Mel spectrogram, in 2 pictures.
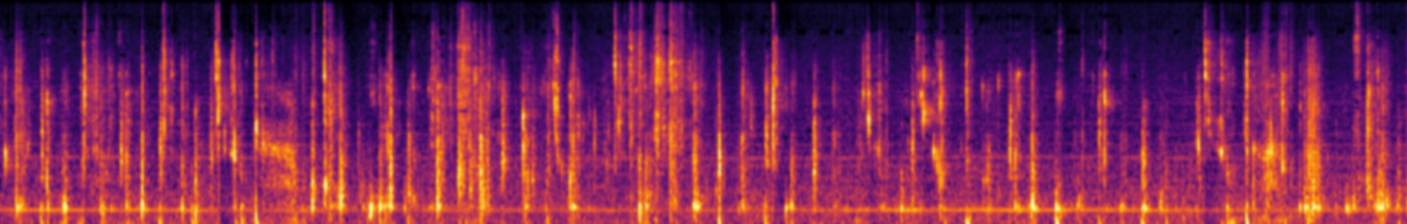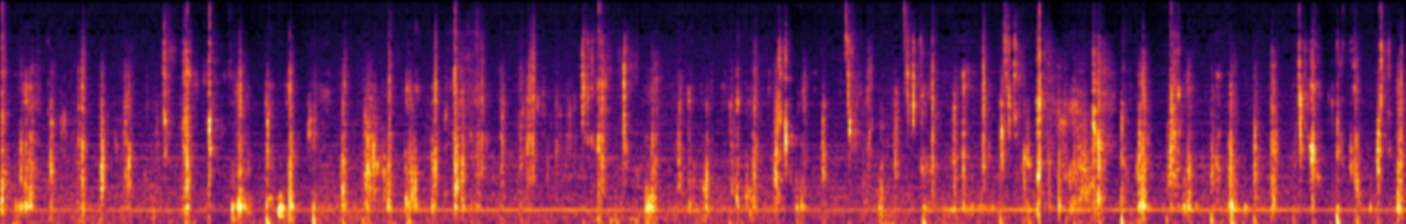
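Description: Close-up biting and chewing of chocolate-coated strawberries, the hard shells cracking in many quick, crisp crunches. A steady low hum runs underneath.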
